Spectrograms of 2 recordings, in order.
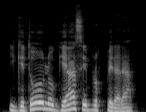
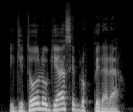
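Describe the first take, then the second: The two takes are said the same way.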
